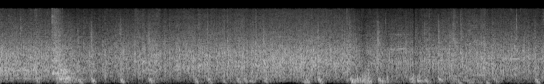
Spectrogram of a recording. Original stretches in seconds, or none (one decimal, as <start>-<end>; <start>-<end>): 0.0-1.1; 3.1-5.4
